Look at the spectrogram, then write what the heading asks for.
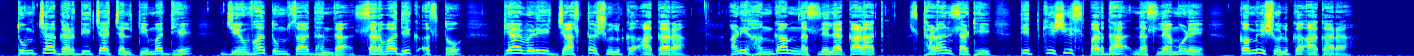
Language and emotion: Marathi, neutral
